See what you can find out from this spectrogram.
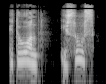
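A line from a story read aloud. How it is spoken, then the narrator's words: Muttering in another's voice. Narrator (Russian): Ангел забормотал чужим Ксениным голосом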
